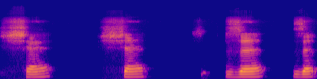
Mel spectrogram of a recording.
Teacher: आपकी जीभ का थोड़ पीछे का हिसा है वो एकदम ऊपर जाके लगेगा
